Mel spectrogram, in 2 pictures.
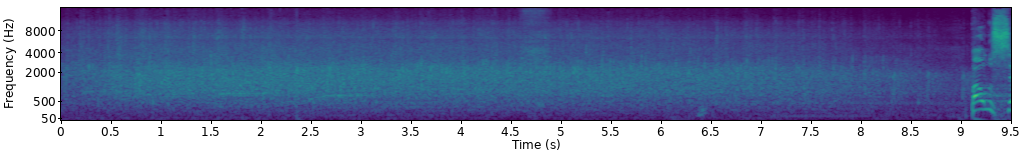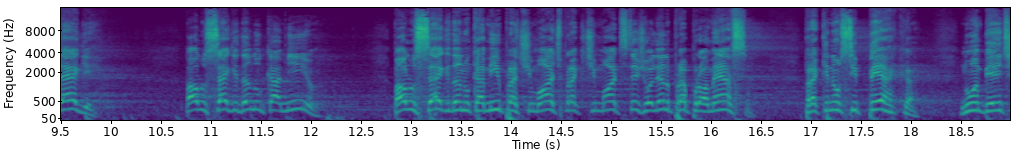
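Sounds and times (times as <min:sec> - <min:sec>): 
audience applauding: 0:00.0 - 0:09.5
speech: 0:09.1 - 0:10.0, 0:10.8 - 0:12.2, 0:12.8 - 0:18.9.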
